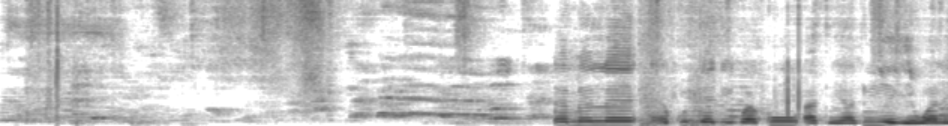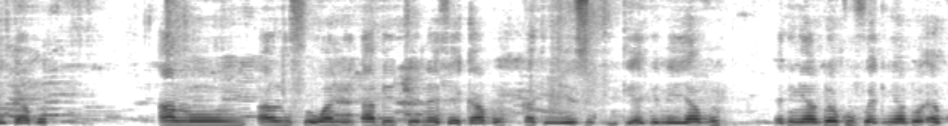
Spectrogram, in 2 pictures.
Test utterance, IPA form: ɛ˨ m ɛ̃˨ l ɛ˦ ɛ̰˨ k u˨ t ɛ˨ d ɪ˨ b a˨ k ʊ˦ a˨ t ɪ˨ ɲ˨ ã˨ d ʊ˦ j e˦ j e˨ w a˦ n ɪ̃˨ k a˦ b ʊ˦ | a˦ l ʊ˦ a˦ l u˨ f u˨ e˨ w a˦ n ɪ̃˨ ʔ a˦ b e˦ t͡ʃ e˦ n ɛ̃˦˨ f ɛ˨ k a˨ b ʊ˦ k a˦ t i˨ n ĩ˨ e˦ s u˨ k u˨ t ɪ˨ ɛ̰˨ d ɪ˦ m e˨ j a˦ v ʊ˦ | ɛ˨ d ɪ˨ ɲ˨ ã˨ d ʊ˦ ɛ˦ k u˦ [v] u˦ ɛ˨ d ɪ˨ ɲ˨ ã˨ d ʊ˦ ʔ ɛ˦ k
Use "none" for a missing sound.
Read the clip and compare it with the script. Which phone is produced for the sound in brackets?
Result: f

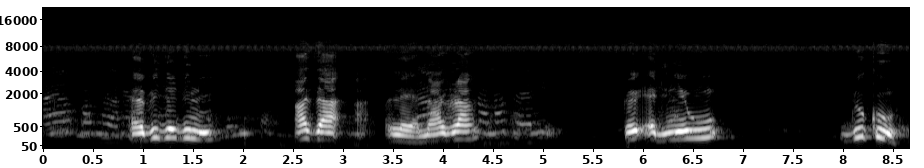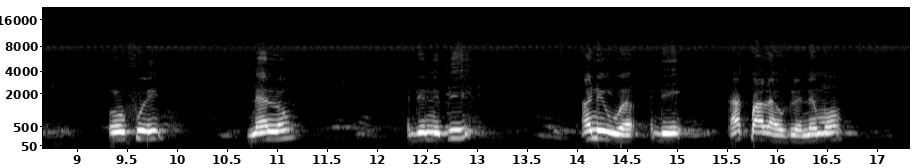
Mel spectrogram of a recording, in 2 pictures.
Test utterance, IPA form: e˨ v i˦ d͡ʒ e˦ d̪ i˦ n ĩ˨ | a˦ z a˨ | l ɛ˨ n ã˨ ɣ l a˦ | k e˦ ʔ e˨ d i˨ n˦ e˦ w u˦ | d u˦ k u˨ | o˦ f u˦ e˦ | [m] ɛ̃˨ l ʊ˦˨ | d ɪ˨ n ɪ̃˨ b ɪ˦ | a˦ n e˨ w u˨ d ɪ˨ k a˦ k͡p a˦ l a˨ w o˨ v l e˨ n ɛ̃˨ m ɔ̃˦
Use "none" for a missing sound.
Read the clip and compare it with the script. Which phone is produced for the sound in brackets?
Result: n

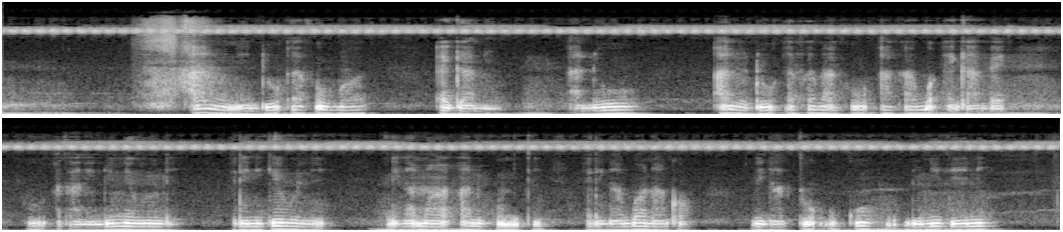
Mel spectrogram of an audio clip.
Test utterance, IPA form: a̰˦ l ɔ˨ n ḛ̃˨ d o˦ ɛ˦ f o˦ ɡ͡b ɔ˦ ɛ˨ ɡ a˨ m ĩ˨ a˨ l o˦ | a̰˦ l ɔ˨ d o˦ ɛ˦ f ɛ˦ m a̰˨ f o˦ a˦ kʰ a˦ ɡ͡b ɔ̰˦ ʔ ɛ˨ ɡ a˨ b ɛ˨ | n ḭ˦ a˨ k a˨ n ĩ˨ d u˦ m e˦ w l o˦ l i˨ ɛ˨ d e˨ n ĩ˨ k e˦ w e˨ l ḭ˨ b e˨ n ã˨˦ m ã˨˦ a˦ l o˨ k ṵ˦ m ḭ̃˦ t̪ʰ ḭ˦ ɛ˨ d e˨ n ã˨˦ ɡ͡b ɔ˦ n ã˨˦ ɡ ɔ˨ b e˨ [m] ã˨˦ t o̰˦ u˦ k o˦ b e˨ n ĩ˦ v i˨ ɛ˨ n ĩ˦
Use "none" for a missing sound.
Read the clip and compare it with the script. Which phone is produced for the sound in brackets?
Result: n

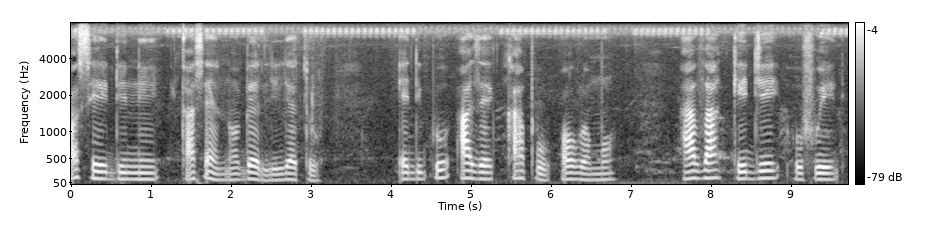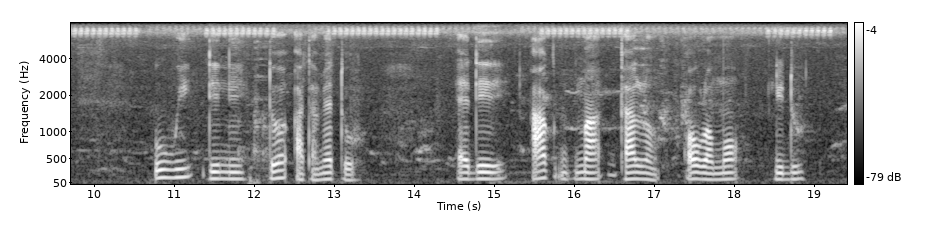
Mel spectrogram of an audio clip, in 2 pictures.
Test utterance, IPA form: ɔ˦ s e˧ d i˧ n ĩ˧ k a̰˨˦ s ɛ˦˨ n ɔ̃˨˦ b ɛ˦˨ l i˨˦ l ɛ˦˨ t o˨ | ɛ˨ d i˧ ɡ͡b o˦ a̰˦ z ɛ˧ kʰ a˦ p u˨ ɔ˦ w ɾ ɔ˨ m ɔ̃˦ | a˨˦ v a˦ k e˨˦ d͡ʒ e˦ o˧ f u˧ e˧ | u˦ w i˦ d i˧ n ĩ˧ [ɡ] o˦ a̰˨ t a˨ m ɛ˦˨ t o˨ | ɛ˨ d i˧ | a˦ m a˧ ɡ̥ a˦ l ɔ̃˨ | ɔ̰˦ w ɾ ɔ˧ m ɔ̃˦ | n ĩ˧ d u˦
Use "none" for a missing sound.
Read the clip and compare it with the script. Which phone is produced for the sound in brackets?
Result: d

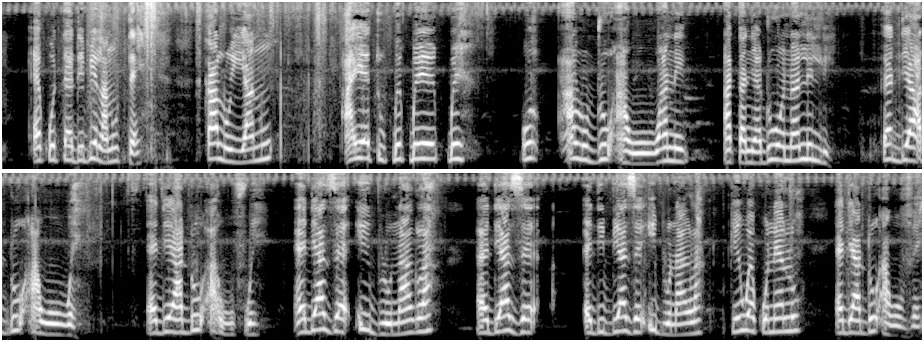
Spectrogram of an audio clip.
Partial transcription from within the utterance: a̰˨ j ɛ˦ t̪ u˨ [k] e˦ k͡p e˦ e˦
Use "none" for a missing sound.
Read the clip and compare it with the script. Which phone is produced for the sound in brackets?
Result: k͡p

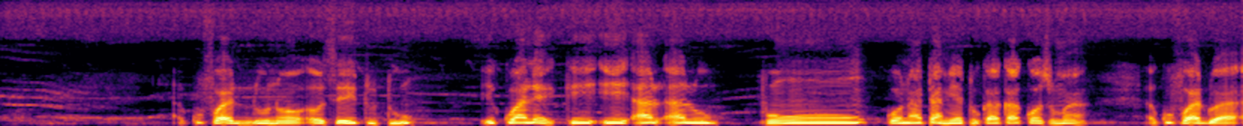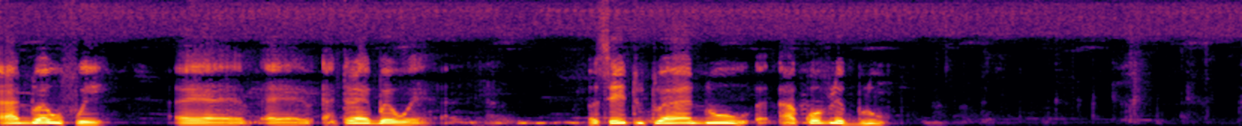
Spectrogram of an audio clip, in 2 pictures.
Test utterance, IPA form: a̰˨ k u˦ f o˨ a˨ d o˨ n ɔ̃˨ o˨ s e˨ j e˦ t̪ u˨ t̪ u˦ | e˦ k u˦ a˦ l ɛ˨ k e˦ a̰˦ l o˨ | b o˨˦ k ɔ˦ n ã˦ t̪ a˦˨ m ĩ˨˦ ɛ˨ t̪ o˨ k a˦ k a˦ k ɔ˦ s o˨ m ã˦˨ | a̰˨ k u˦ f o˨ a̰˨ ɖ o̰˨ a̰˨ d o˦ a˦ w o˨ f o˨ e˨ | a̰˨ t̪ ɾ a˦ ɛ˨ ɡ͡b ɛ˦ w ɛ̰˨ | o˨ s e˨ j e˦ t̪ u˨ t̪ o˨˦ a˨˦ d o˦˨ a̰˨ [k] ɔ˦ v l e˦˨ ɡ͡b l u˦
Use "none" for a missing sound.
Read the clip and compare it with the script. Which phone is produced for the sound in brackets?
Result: k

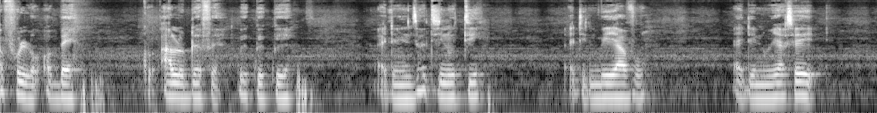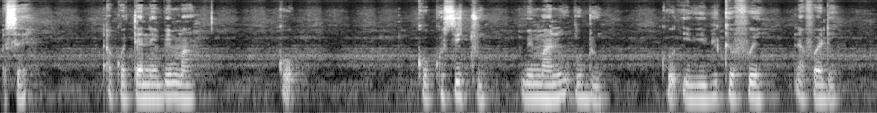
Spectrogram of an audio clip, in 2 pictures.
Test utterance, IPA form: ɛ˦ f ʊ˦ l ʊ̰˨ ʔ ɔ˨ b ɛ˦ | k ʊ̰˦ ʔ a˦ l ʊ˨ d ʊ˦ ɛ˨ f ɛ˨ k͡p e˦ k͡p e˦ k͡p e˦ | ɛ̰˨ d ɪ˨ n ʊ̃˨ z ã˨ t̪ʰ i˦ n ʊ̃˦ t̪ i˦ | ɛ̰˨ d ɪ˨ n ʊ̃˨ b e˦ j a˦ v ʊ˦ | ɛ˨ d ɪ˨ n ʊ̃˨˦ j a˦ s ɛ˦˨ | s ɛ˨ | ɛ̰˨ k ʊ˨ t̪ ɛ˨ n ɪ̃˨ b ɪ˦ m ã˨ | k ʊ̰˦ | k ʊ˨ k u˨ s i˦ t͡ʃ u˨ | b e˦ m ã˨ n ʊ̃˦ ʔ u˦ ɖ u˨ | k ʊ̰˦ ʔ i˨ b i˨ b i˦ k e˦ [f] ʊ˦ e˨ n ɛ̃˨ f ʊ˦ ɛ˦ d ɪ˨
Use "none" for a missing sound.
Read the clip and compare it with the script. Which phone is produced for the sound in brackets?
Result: f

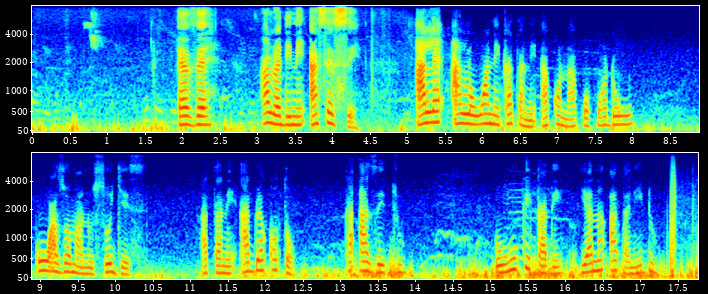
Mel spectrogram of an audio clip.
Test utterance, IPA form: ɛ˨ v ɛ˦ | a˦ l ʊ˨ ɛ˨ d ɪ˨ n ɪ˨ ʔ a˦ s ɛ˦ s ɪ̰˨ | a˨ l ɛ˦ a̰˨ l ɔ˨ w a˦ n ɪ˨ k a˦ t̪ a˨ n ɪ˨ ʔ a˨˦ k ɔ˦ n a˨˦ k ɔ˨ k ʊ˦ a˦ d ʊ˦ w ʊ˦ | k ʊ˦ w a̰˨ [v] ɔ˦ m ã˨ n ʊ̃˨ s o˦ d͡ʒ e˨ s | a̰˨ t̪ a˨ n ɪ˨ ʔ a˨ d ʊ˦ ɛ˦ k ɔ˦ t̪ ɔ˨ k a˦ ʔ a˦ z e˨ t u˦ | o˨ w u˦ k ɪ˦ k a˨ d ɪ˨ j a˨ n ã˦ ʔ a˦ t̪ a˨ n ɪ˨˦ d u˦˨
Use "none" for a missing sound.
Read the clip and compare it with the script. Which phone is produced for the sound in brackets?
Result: z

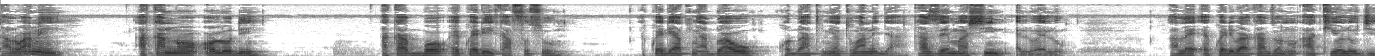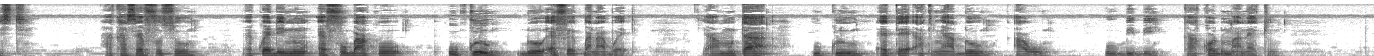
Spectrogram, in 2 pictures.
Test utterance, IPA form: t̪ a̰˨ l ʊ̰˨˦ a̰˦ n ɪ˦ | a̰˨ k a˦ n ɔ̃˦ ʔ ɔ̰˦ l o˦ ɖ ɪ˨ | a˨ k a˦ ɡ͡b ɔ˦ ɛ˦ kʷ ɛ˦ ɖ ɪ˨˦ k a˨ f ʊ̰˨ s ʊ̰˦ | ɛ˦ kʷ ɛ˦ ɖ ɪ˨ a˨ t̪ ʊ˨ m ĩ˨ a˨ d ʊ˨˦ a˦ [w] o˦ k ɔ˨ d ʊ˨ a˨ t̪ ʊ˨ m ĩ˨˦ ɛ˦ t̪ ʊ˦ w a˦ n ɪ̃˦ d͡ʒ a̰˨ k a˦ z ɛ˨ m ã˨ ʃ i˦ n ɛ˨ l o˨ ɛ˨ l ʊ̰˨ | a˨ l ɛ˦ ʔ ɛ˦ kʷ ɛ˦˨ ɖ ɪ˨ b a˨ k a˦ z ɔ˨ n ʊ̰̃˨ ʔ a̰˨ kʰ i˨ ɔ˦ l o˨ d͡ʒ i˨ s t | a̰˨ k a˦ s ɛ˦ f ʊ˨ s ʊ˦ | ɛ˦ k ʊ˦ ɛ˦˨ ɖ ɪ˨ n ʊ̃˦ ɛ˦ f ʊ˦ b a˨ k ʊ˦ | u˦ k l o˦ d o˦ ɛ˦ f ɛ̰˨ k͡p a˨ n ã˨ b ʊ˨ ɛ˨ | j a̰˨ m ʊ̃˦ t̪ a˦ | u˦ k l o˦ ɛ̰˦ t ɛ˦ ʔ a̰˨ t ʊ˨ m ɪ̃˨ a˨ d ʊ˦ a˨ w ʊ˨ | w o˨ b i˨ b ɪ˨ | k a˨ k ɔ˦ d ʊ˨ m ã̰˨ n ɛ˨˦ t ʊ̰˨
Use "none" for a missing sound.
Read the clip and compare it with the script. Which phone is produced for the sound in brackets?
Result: w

